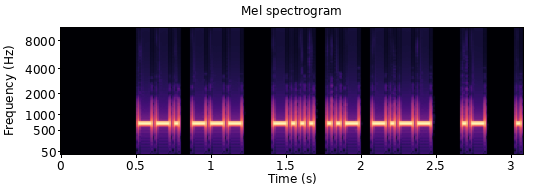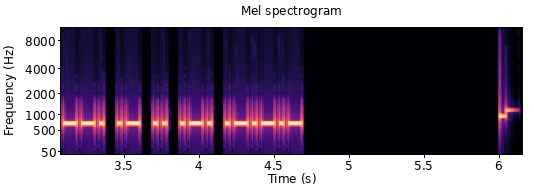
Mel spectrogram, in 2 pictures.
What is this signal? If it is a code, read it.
Morse code, heard as a keyed tone, about 40 wpm, 700 Hz. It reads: GO BUY A PAIR.
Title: Sentences from Top 1200 Words 40wpm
